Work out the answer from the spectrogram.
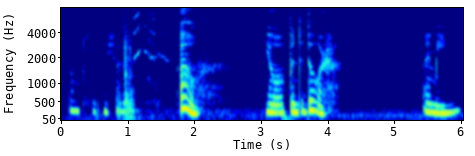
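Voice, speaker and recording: A woman performs a female vampire in love with her neighbor, persistent and anxious, in an ASMR roleplay. Her voice is soft and dark, with a breathy, creaky edge. She pleads in halting phrases that often sink toward a whisper. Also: medium pitch, dry recording, exaggerated voice. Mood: apologetic, pleading.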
